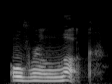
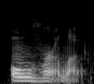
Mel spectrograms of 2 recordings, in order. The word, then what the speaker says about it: overlook: It's overlook, not overlook.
